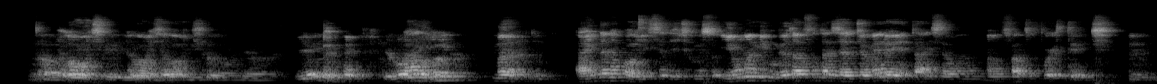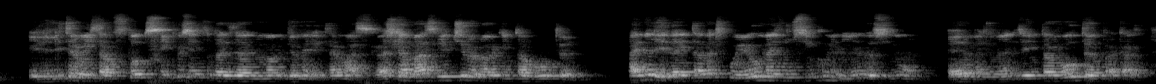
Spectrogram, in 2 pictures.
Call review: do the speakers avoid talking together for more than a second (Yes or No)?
No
